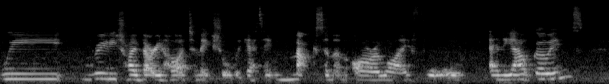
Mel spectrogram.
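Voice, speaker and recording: A woman with a northern English accent speaks at a moderate pace over noticeable background noise. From northern England. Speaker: accountant and firm owner. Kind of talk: podcast interview.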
